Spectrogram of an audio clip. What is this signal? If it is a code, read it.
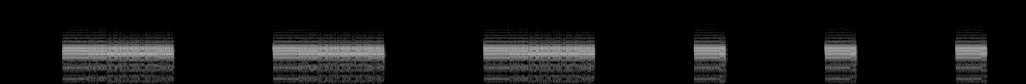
Emergency Alert System (SAME) tones (header bursts, then end-of-message bursts), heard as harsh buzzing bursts, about 520.83 baud.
